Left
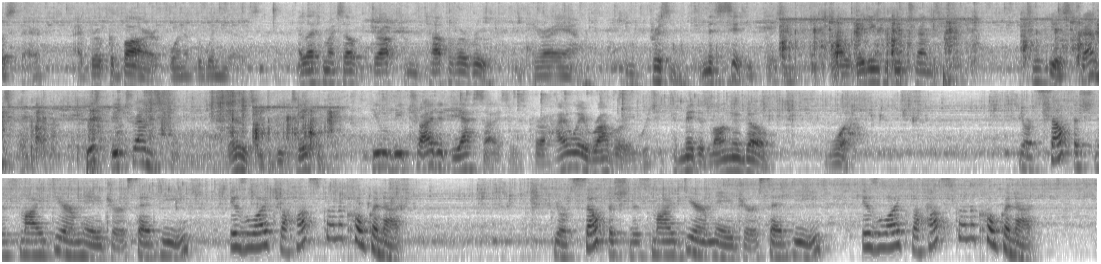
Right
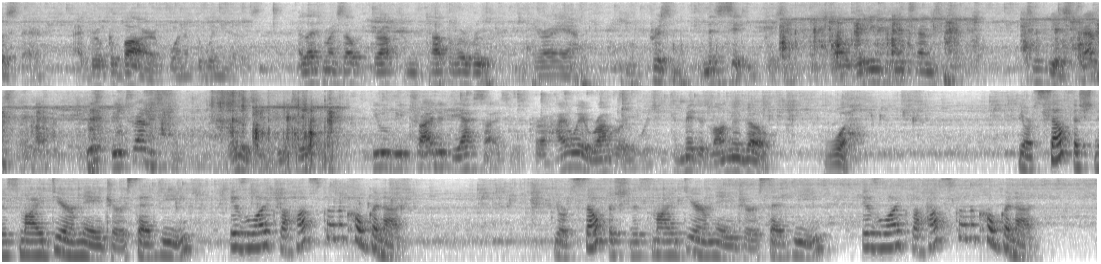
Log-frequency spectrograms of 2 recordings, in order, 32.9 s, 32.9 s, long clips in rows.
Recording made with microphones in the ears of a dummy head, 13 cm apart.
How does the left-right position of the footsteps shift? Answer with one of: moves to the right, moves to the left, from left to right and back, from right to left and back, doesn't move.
from right to left and back.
